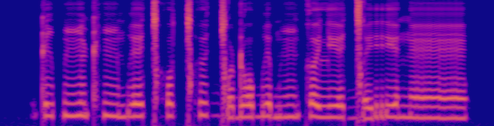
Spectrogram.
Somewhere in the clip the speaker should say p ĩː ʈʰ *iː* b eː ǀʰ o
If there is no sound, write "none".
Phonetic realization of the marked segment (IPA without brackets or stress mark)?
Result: ĩː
